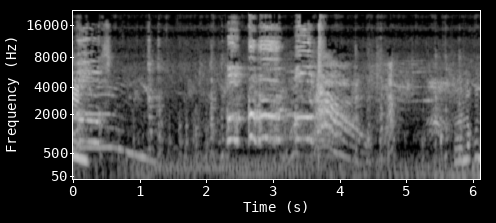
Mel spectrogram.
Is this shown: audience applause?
no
